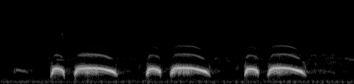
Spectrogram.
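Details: Spotted dove calling, played as a lure to draw wild doves into traps: three calls, each a short low coo followed by a longer arched coo, repeated about once a second, with faint low background hum.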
